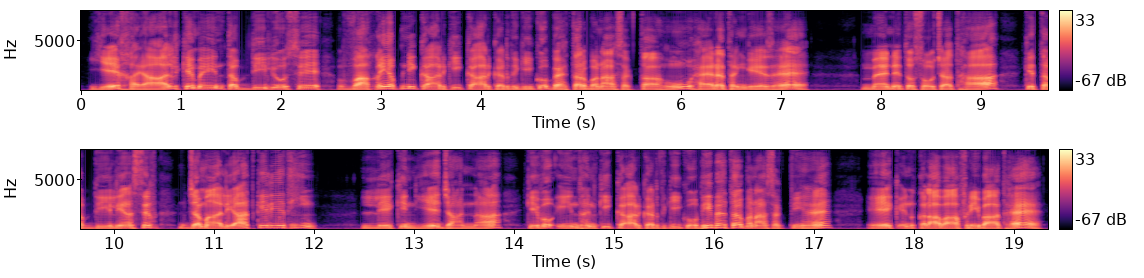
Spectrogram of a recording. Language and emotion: Urdu, surprised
